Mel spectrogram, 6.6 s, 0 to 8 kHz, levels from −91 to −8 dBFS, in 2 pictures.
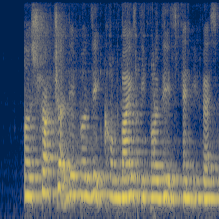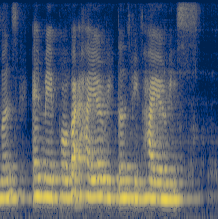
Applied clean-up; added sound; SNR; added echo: neural separator model SepFormer DNS4.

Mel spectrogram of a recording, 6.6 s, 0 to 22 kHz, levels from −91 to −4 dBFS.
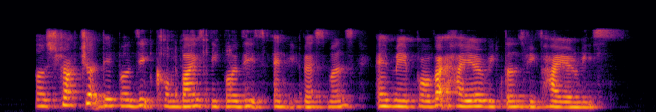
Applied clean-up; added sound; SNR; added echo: neural mask model DeepFilterNet 3.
